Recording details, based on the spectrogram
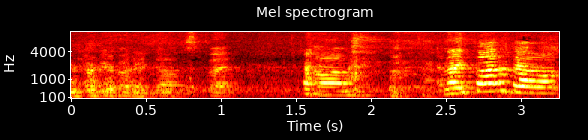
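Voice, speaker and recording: A loud voice comes at a moderate pace. Noticeable background noise and audible room echo are present. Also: woman. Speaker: coworker giving retirement gift. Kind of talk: retirement party speech. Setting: room with audience, no microphone.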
